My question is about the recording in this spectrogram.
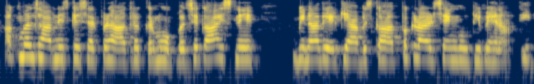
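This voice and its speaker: A woman narrating a romance audio novel with a high voice. She reads in an even, steady way.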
